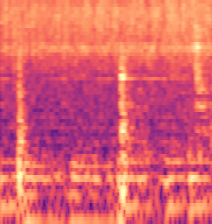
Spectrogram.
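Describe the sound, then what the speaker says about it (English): Onions fry on a hot grill with a constant close sizzle, broken by three quick scraping strokes as a spatula stirs them around. "Let's just move our onions around a little bit."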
